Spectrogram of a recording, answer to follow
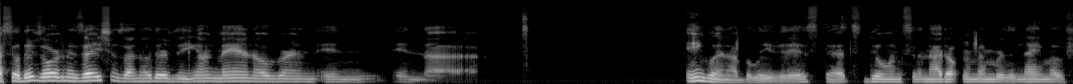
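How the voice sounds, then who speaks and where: A man's voice: medium pitch, darkish tone, no echo. Rambling older man, dry sound. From California. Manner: rambling, reminiscing with many restarts. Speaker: guest. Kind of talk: casual conversation.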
